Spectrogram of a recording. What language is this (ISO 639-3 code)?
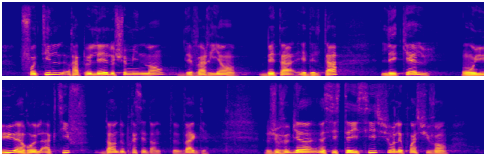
fra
